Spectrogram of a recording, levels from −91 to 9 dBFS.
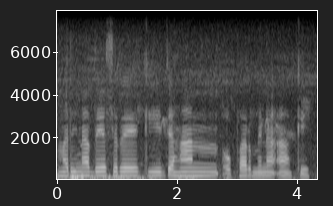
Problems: constant background noise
